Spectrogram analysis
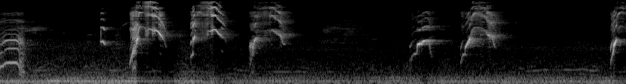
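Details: Abandoned female monkey screaming: harsh, piercing shrieks in quick succession, each sweeping upward, with brief pauses and a low background hum throughout.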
